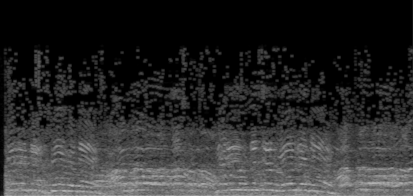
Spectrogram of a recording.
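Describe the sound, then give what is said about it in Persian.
A large crowd of Abdullah Abdullah supporters shouting and chanting while marching in an election-fraud protest in Kabul, many loud voices overlapping continuously throughout. “هزاران تن از طرفداران دست انتخاباتی عبدالله عبدالله روز جمعه در کابل راهپیمایی کرده و خواهان این شدند تا کمیسیون مستقل انتخابات آرای را که آنها تقلبی و جعلی می خوانند باطل کند.”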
